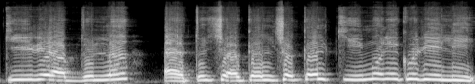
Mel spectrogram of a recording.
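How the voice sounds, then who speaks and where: A woman's voice: medium pitch, takes it slowly, warm tone, lightly acted. A woman voicing a sleepy, lazy young boy who grumbles stubbornly in a children's cartoon. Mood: sleepy, reluctant. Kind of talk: children's moral cartoon dialogue.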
